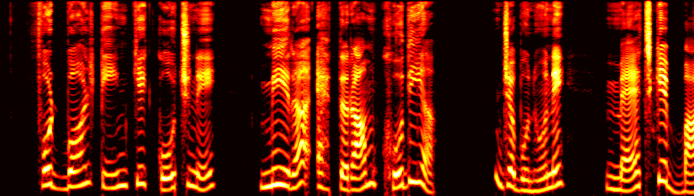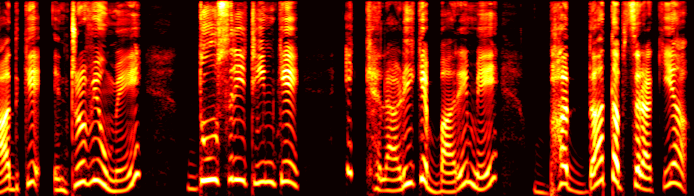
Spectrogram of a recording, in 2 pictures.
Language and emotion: Urdu, disgusted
